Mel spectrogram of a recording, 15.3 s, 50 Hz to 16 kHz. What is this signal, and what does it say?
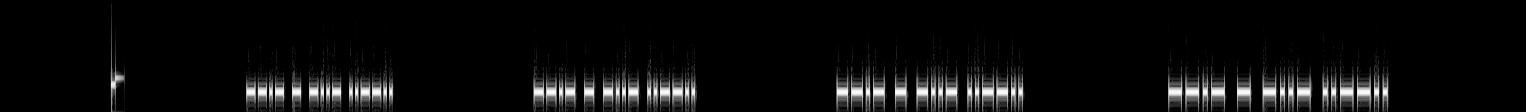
Morse code, heard as a keyed tone, about 35 wpm, 700 Hz. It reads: QTX? QTX? QTX? QTX?
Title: Speed-Racing Q-Codes - 28wpm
